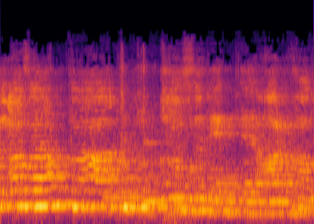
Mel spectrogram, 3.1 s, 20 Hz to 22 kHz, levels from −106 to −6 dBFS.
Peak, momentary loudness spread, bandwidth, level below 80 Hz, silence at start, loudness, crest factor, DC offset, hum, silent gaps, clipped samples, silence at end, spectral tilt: -8 dBFS; 7 LU; 11 kHz; -62 dBFS; 0 s; -25 LUFS; 16 dB; under 0.1%; none; none; under 0.1%; 0 s; -4.5 dB/octave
